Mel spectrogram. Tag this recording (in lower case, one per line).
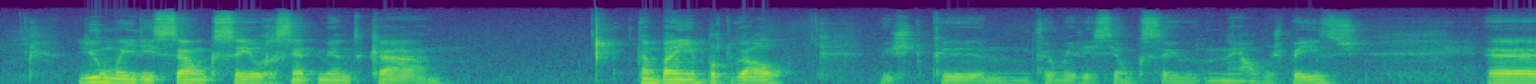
speech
